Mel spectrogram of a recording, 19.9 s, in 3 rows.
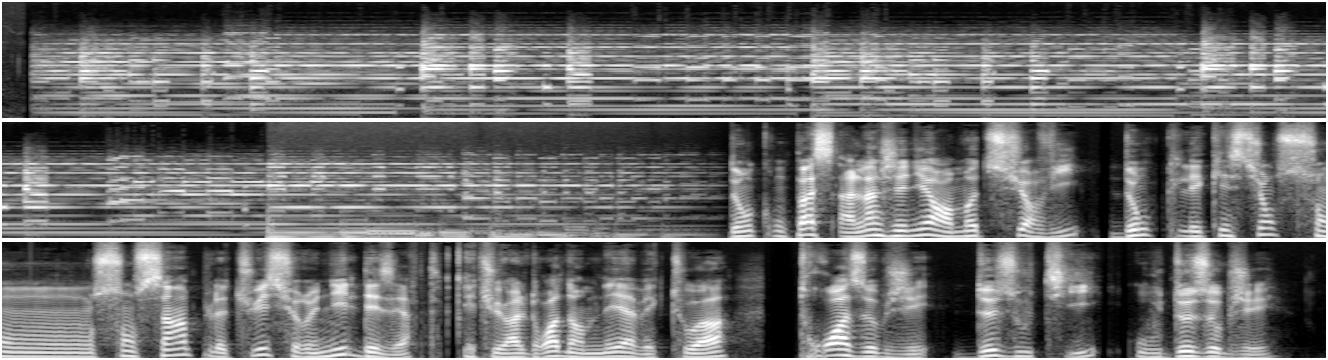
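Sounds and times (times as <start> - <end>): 
show segment jingle: 0.2 - 10.1
speech: 10.3 - 19.8.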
